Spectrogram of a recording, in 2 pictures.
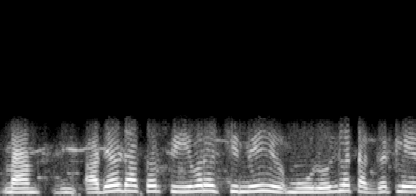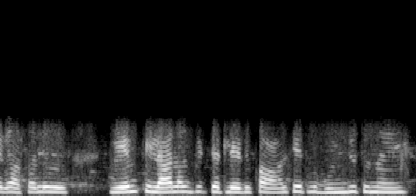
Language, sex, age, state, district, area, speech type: Telugu, female, 30-45, Andhra Pradesh, Kurnool, rural, conversation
